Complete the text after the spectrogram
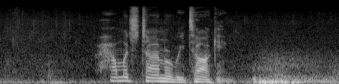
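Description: A young man speaks a short line in a low, calm voice.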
